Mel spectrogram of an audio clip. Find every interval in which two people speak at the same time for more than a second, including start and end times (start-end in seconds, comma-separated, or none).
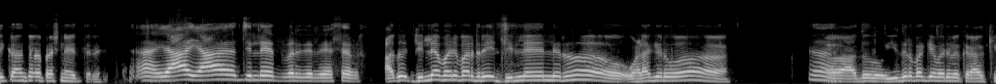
none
